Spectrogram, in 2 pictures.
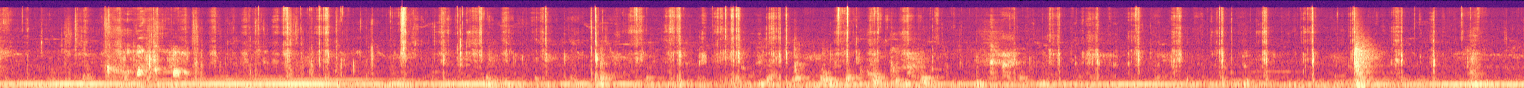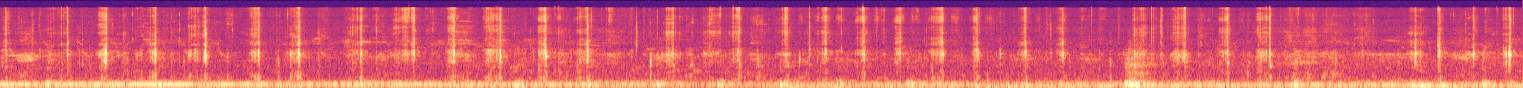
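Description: Carving knife slicing shavings from a wooden spoon blank: an irregular run of short, crisp cuts, at times several a second, over a steady low hum.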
